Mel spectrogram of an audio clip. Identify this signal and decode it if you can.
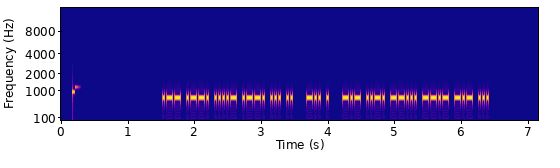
Morse code, heard as a keyed tone, about 40 wpm, 700 Hz. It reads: WP4PSI DE KF7QKS
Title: USA Callsign DE Callsign - 6 Characters - 40wpm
